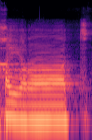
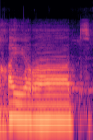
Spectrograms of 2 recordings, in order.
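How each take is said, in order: Both takes have the same delivery.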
